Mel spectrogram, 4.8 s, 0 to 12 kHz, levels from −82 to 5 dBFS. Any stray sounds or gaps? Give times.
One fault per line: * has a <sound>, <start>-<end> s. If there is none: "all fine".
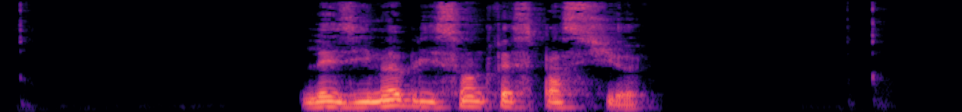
all fine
